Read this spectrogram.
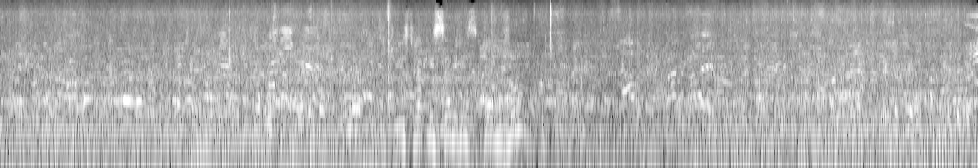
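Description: Men talk and call out nearby.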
